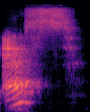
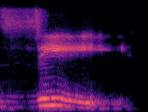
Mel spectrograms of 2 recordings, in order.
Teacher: you don't feel any vibration in your throat right well you shouldn't for s but for our Z sound you feel that vibration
